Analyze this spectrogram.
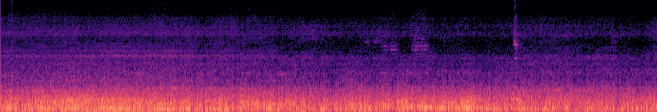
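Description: A motorcycle engine rumbles steadily close by in slow traffic.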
